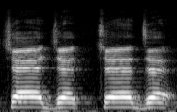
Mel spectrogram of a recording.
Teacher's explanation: पैलेटो alveolar लगभग बीच में से आएंगे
